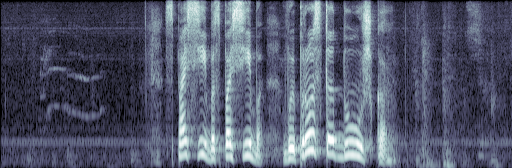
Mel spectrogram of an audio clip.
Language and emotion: Russian, neutral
